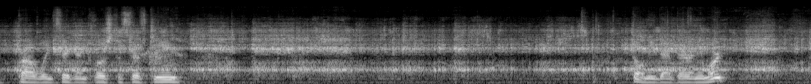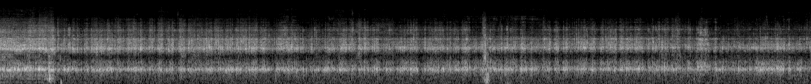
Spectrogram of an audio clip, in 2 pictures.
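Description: A small coffee machine hums and whirs steadily.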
